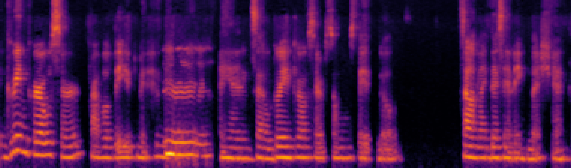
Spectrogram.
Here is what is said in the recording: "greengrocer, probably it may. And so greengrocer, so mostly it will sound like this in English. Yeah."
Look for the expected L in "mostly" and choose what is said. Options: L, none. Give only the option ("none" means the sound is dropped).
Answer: none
